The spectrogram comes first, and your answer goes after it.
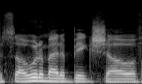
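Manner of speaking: ordinary talk, nothing marked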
